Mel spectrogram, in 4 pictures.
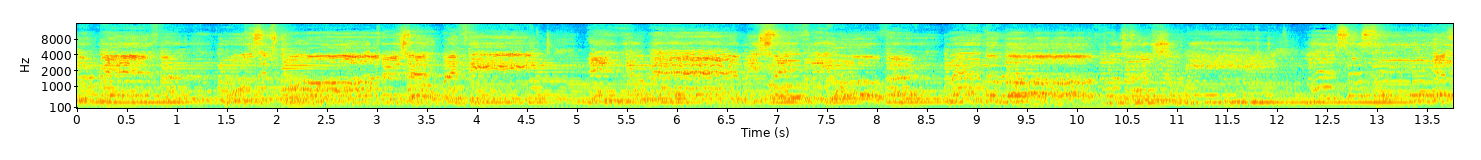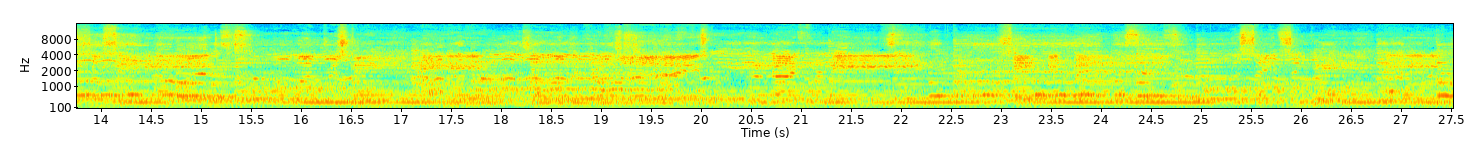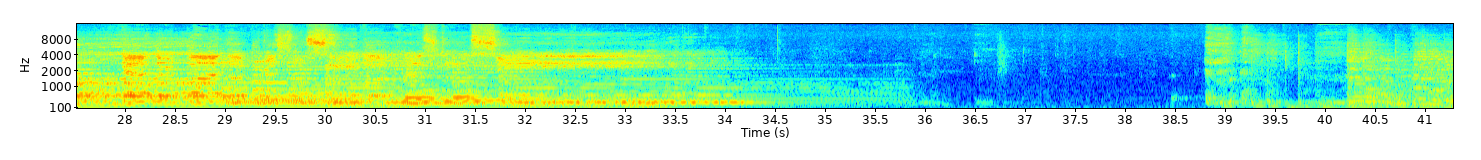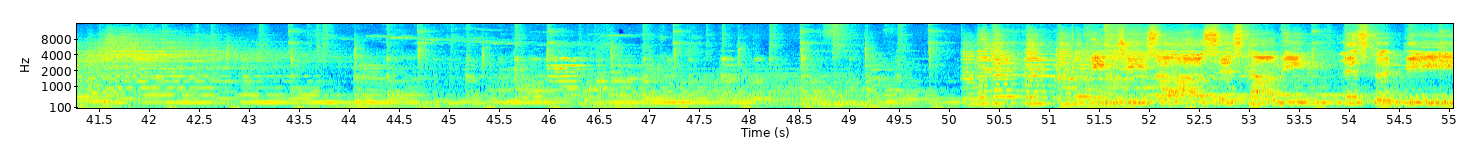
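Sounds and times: instrumental accompaniment: 0.0 - 36.1, 39.2 - 55.0
congregation singing a hymn: 0.0 - 36.2, 40.2 - 55.0.

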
